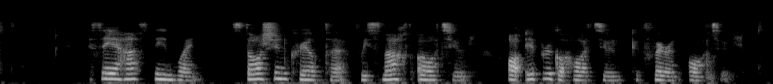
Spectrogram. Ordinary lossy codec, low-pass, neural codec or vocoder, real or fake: MP3, 48 kbps; 7.2 kHz; none; real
